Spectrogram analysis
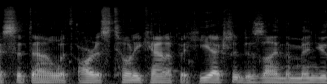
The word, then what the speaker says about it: Canepa: say what your last name how do you pronounce it Tony kanafeh Tony kanafeh he is a famous Tiki artist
